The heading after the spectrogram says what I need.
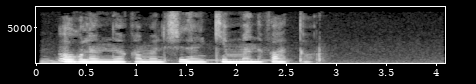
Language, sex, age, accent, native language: Uzbek, female, 18-24, Surxondaryo, Uzbek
